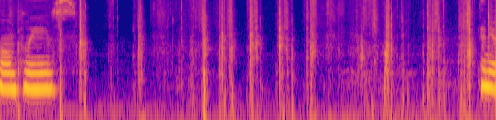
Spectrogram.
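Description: Playing cards riffle and slap softly as they are shuffled by hand, close by.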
